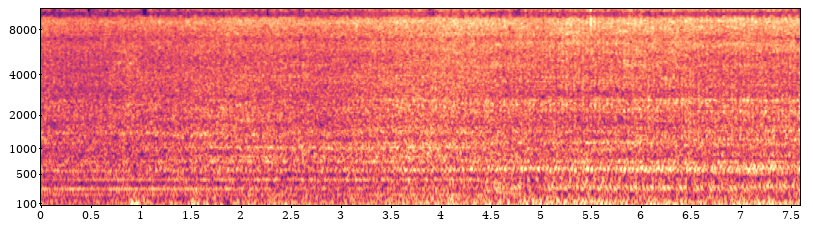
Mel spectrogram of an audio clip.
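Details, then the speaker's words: 2000 Toyota Camry LE, 173,000 miles, fresh Aisin timing belt, hood open: engine at higher RPM, steady and even with constant whoosh of the auxiliary radiator fans, no knocks or misses; normal running with fan on. "Higher RPMs, and now you can hear those auxiliary fans again."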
